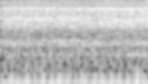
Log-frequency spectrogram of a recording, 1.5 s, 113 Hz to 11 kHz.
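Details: 2004 Nissan 350Z 3.5L manual, brought in for crank-no-start suspected immobilizer fault, now running about 10 minutes: steady, even low hum with no knocks, misses or surges. Normal idle.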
